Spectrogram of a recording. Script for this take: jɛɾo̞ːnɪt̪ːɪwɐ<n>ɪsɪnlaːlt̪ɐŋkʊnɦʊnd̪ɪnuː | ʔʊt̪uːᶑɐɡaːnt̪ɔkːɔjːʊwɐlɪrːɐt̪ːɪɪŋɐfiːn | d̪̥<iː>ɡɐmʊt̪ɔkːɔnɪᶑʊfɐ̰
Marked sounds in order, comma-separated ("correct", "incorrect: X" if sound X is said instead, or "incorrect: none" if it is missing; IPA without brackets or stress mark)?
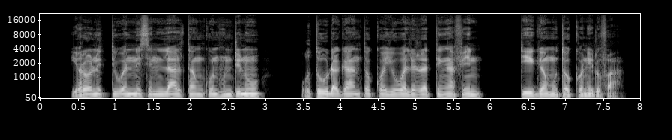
incorrect: nː, correct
